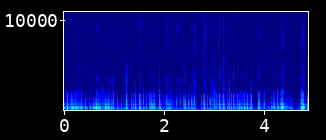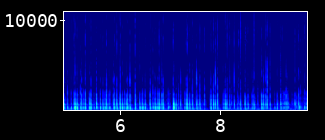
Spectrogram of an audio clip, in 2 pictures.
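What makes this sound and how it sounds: Long nails and fingertips tap and scratch the front cover of a red embossed faux-leather hardcover book held upright. The result is a dense, continuous run of quick, dry clicks and scratchy rustles centered in the low mids, with almost no boom or bright hiss. There is one brief pause just before the midpoint.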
